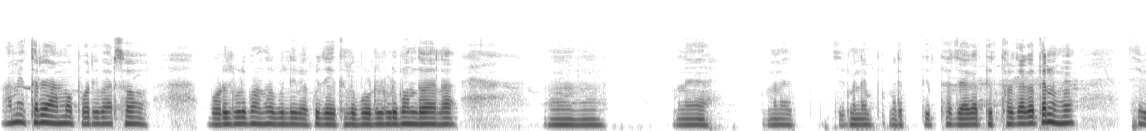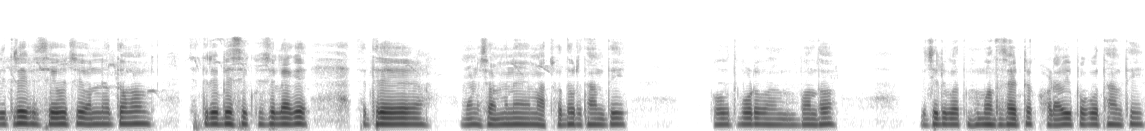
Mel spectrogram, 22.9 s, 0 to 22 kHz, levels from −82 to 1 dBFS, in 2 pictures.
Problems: low volume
